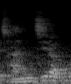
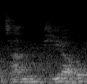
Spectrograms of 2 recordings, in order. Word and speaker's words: 잔디: 그래서 우리는 얘를 잔지라고 발음하지 않습니다. 그렇죠? 잔디라고 발음합니다.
